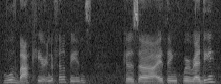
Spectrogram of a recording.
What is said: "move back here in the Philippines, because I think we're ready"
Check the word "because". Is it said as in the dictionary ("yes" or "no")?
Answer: no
